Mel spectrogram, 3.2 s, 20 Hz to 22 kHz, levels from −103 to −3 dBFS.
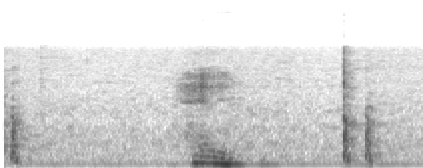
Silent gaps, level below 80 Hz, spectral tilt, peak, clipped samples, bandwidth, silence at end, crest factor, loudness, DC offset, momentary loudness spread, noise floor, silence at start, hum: none; -78 dBFS; -5.5 dB/octave; -22 dBFS; under 0.1%; 7.2 kHz; 0.3 s; 20 dB; -40 LUFS; under 0.1%; 24 LU; -65 dBFS; 0.05 s; none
